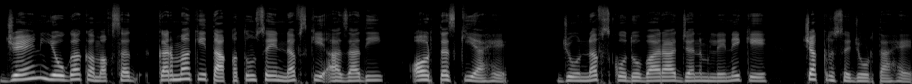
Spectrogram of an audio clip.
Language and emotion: Urdu, neutral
